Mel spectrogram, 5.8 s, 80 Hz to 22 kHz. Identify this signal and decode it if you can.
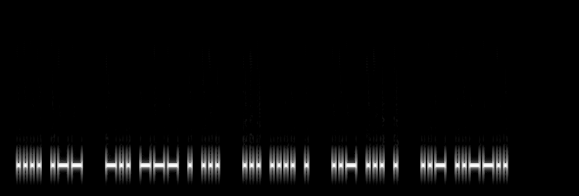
Morse code, heard as a keyed tone, about 34 wpm, 700 Hz. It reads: HW DOES SHE USE U?
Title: Sentences from Top 200 Words and Abbreviations 35wpm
